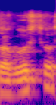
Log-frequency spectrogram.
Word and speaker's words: Augusto: My name is Augusto, so the first name you pronounced it correctly.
